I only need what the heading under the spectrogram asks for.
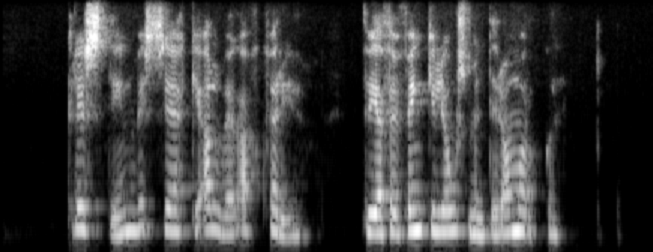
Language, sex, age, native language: Icelandic, female, 20-29, Icelandic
